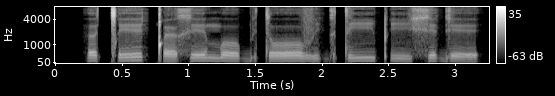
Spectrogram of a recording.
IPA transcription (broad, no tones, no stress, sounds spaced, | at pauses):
ə ǀ ɪː ǃ œ x ɪː m oː b i t oː v i ɡ ə t iː pʼ iː x ɪ ɡ ɪː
